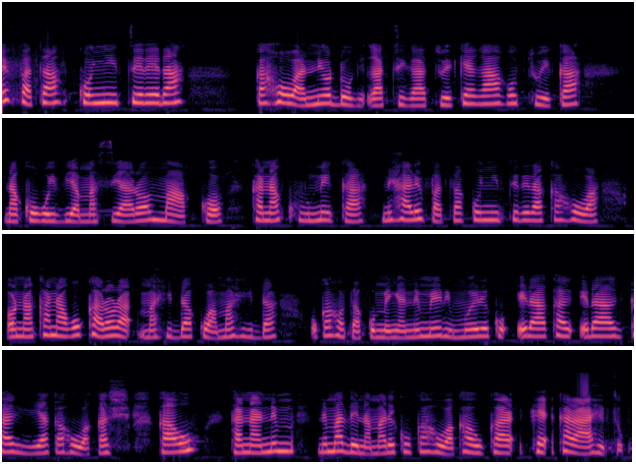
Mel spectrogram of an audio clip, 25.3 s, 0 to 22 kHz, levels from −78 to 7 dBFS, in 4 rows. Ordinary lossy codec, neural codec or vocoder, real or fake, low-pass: none; none; real; none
